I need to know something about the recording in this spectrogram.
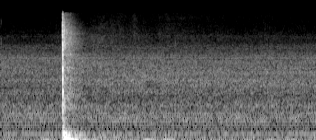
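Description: A single sharp keystroke on a computer keyboard about half a second in, the Enter key pressed to run a terminal command, followed by faint steady background hiss.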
